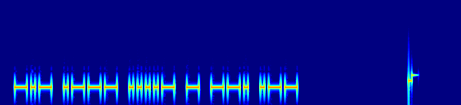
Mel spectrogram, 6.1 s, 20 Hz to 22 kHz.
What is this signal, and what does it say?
Morse code, heard as a keyed tone, about 22 wpm, 700 Hz. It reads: KJ4TGW
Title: USA Callsign DE Callsign - 6 Characters - 22wpm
